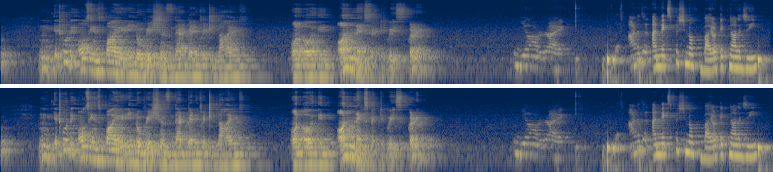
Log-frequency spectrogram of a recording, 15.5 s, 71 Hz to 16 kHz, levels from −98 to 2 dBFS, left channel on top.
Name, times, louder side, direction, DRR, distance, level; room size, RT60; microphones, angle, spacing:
voice 1, 0.8-4.8 5.8-8.4, right 1 dB, 45° right, 3 dB, 5.2 m, -25 dB
voice 2, 10.3-11.6 12.0-15.3, left 2 dB, 30° left, 12 dB, 0.7 m, -28 dB
24.0 x 23.0 x 4.9 m, 0.90 s
head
